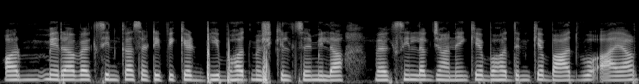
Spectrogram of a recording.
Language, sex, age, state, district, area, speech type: Urdu, female, 18-30, Uttar Pradesh, Lucknow, rural, spontaneous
